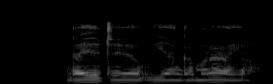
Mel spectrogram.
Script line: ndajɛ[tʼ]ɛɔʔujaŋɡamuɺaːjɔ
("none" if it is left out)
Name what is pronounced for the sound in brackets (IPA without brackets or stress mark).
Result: tʼ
